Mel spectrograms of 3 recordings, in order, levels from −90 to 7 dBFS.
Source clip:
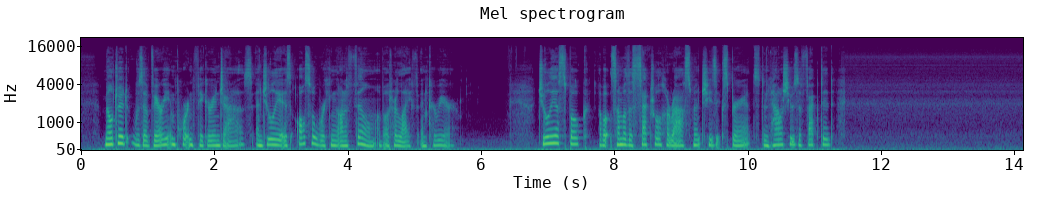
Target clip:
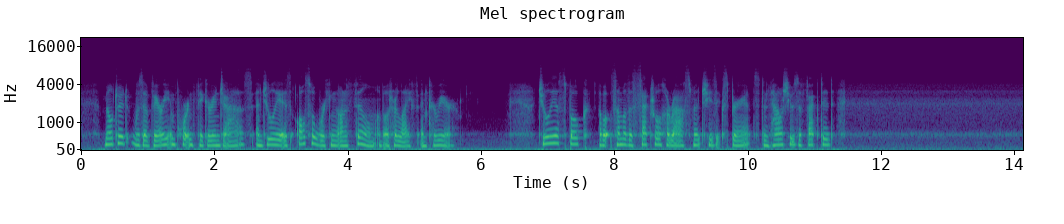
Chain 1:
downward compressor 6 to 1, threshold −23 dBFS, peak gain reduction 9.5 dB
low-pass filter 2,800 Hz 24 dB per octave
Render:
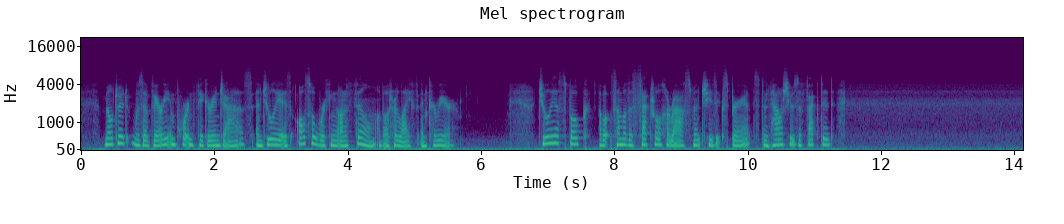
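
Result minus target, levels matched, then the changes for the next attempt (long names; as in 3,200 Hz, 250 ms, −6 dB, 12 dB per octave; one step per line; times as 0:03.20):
500 Hz band −4.5 dB
add after low-pass filter: parametric band 570 Hz +15 dB 0.32 octaves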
